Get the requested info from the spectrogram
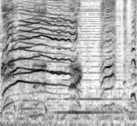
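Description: A cartoon character's high-pitched squealing cry, rising at the start and held for about a second and a half before fading, over background music.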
